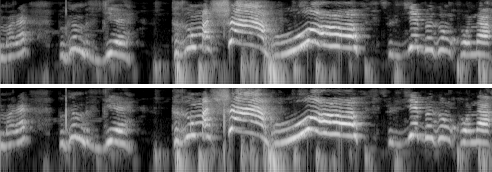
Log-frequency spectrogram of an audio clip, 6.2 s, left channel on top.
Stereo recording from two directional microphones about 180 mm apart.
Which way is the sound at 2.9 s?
5° right (ahead or behind).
